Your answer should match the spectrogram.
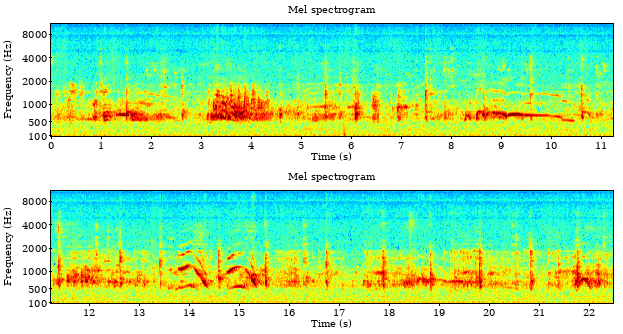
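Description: Indistinct voices and clicks played back through a tablet's small speaker. The sound is thin, with no bass and no treble, and a few gliding vocal sounds come about two-thirds of the way in.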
